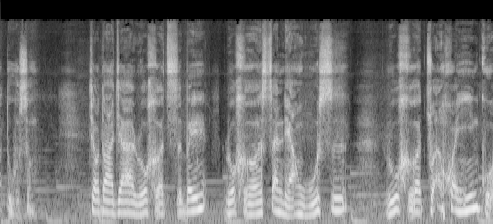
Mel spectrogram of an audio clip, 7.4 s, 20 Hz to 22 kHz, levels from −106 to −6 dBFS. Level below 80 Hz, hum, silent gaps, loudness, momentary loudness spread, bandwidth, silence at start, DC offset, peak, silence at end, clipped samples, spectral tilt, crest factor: -42 dBFS; none; none; -18 LUFS; 13 LU; 16 kHz; 0 s; under 0.1%; -4 dBFS; 0 s; under 0.1%; -3.5 dB/octave; 16 dB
